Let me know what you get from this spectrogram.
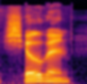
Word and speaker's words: Chauvin: Kind of just want to, like, point out that Derek Chauvin, however the fuck you say his name. – Chauvin was found guilty in the death of George Floyd.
